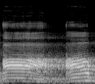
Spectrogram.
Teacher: जैसे आ बोलने पर दोस्तों हमारा मुख पूरी तरह से खुला रहता है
